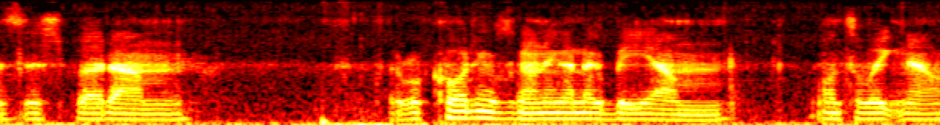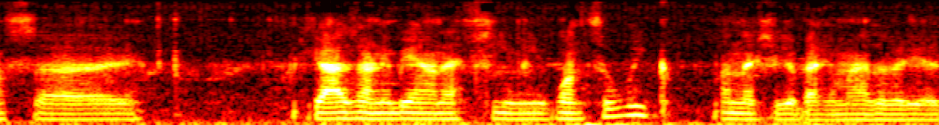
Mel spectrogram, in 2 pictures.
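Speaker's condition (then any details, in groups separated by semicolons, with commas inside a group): No condition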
